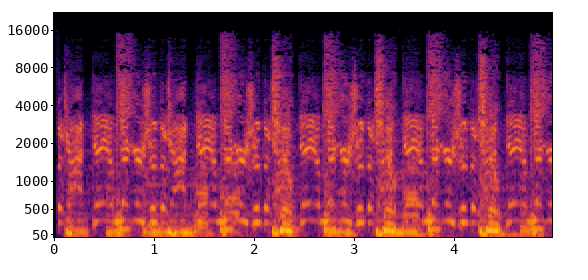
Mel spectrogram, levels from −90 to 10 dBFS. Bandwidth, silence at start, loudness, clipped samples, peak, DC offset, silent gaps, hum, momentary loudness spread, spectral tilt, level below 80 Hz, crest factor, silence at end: 15 kHz; 0 s; -14 LUFS; under 0.1%; 0 dBFS; under 0.1%; none; none; 3 LU; -5 dB/octave; -22 dBFS; 12 dB; 0 s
